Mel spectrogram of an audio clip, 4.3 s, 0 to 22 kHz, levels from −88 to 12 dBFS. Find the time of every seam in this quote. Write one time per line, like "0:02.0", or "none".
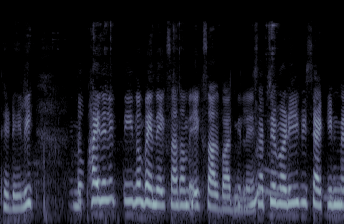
0:01.0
